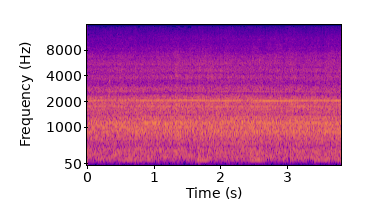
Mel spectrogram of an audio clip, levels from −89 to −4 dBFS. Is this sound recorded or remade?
recorded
